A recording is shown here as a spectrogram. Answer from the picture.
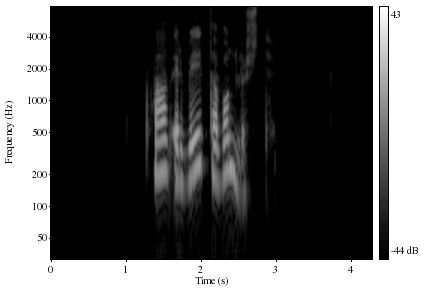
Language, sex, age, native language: Icelandic, female, 30-39, Icelandic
